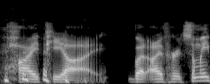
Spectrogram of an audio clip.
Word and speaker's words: PyPI: The Python package index, the abbreviation is PYPI. And it's pronounced PyPI, but I've heard so many people call it PyPy, Pippy, Pipey, PP.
